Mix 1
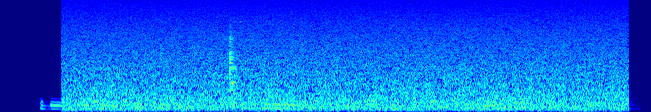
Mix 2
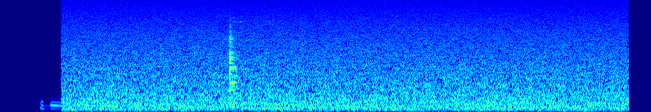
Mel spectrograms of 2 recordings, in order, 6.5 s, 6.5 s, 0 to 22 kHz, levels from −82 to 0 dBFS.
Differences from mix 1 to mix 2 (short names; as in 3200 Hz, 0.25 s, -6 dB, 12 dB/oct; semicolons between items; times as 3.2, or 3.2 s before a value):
speech -4.0 dB; second sound +3.5 dB; reverb: off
